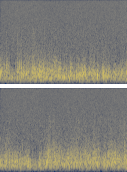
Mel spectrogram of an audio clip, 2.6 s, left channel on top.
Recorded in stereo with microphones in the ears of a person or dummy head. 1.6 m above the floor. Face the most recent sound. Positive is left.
No sound to turn to.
